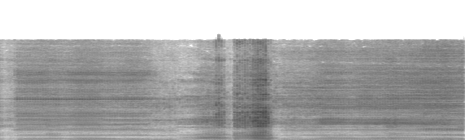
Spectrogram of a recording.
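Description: A steady, even shearing hiss from the tool with only one brief louder scrape; the cut is running clean without wood fouling it.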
